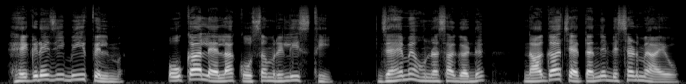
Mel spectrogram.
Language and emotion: Sindhi, neutral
